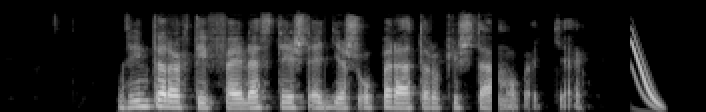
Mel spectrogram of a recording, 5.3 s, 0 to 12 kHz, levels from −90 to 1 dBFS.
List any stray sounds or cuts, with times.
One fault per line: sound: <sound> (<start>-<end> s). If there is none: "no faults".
sound: dropout (3.7-3.7 s)
sound: chirp (4.7-5.0 s)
